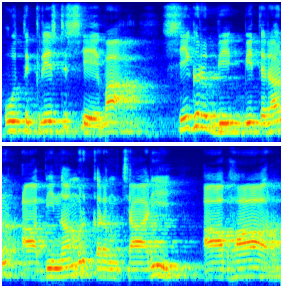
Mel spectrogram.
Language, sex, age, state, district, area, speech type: Maithili, male, 45-60, Bihar, Madhubani, rural, read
